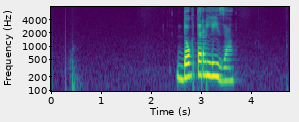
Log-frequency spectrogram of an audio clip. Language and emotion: Russian, neutral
